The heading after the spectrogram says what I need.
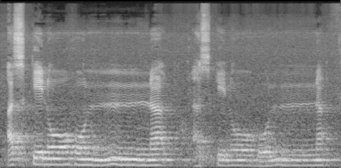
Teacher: Wajib dengung berapa lama? 2 harakat. Askinuhunna, askinuhunna, jangan pula panjang sangat. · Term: wajibul gunnah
